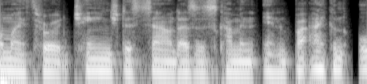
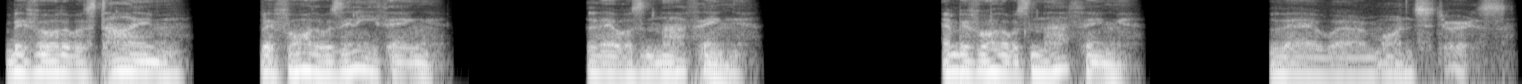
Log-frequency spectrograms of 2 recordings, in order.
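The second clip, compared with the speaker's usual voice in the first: growling storyteller; slower than usual. Acted. Ominous monster narration.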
